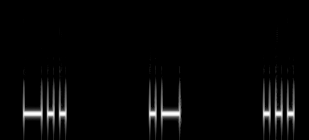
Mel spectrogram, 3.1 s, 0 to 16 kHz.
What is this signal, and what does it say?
Morse code, heard as a keyed tone, about 20 wpm, spaced as for 8 wpm, 700 Hz. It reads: DAS
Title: 067 Lesson 12e - Letter d - Three Characters 20wpm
